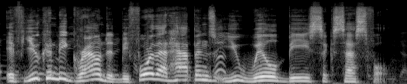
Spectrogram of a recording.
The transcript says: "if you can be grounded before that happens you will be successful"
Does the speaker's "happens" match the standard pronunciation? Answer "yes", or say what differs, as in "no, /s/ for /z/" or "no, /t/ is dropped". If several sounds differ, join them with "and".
yes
